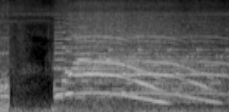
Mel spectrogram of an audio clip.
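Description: The background music cuts off. After a brief silence comes a pitched, meow-like cry that slides slowly downward, repeated in overlapping, staggered echoes, as from an added sound effect.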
